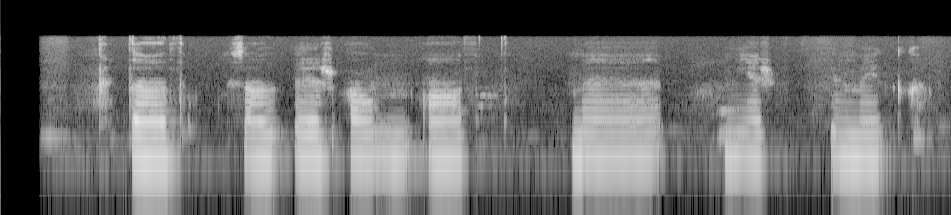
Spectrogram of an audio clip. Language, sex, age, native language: Icelandic, female, 9, Icelandic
